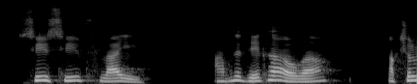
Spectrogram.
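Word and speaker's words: tsetse: वहां पर एक लोकल फ्लाई होती है जिसका नाम spread by सीसी फ्लाई T silent रहता है सीसी फ्लाई आपने देखा होगा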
